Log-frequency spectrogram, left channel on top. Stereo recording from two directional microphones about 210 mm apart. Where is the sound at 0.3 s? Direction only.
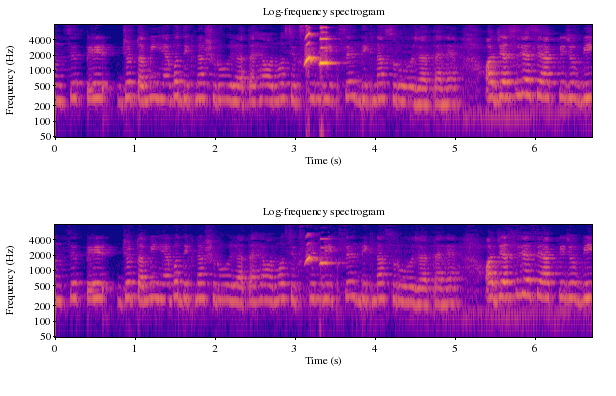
5° right (ahead or behind).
